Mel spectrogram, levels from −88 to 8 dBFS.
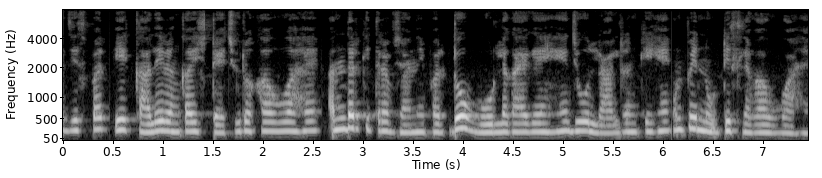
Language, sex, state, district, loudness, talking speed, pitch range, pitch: Hindi, female, Maharashtra, Solapur, -18 LUFS, 250 wpm, 190-225 Hz, 210 Hz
